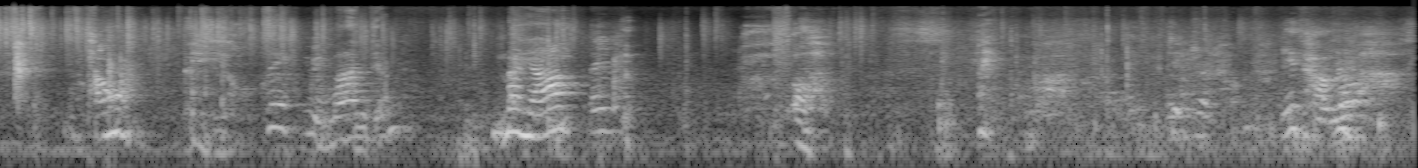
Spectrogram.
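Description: A young woman speaks gently and with concern, close by.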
